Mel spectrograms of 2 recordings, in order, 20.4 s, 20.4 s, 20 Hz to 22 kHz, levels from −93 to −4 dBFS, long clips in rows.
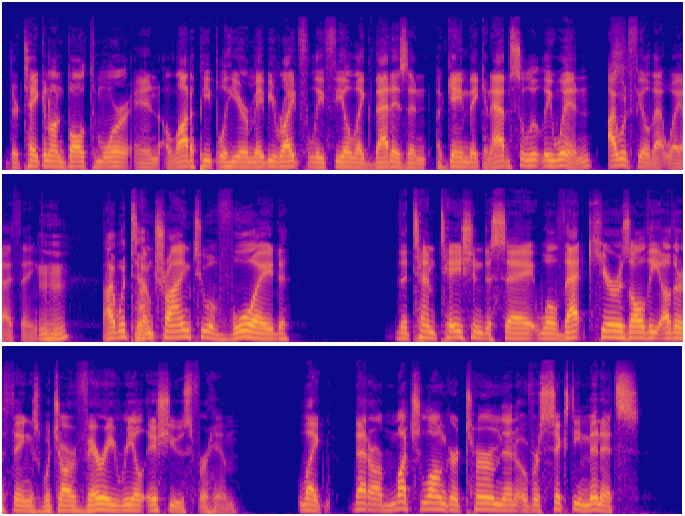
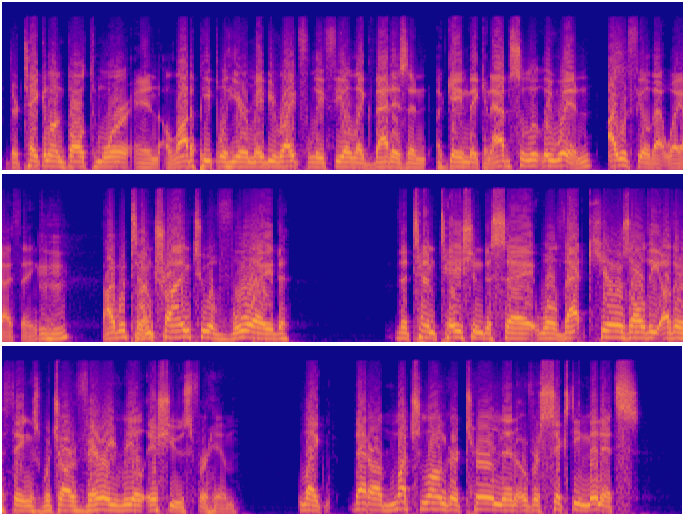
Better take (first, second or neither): first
